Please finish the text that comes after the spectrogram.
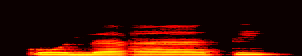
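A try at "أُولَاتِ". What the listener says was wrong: उ उ पुल नहीं करें अगेन.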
